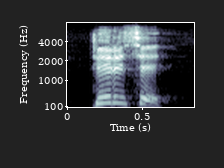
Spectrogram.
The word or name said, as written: pirse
